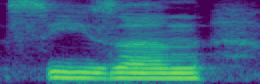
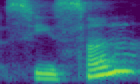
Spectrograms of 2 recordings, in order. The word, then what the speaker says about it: season: um and this um this s is also a z sound so reason season um you wanna make sure that you're using your voice not csun but season or seasons um and in greetings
